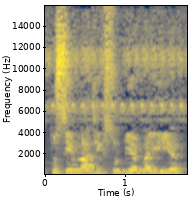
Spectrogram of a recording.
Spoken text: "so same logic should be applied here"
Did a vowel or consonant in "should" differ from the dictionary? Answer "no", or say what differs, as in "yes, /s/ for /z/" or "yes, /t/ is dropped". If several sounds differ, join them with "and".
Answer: yes, /s/ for /ʃ/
